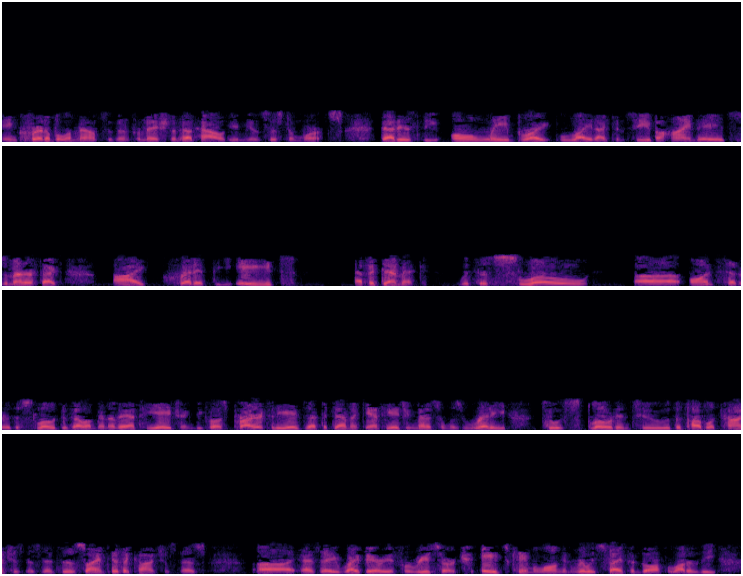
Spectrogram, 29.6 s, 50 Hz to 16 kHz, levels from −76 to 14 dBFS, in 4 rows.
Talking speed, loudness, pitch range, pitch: 160 wpm, -29 LUFS, 95-125 Hz, 105 Hz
